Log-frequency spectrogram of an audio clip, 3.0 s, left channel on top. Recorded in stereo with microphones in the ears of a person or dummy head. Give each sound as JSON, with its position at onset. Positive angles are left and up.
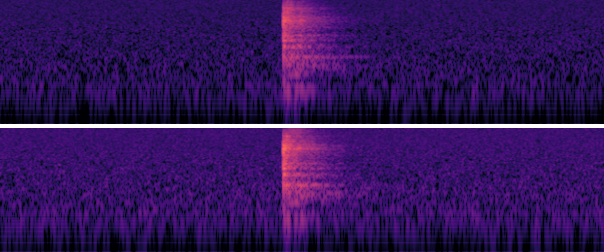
{"t": 1.4, "sound": "a squeak", "side_deg": -10, "distance_m": 1.3}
